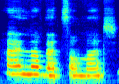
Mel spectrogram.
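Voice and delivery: high, gushing, just after a laugh; real tickled delight, pitched well up. Real, not acted. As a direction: gush it through leftover laughter. Laughing delight at the card's message.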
